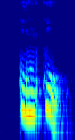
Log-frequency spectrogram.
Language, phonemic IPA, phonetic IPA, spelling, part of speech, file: Marathi, /kuŋ.ku/, [kuŋ.kuː], कुंकू, noun, LL-Q1571 (mar)-कुंकू.wav
- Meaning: kumkum (red powder traditionally worn on the forehead by married Hindu women whose husbands are living, but now worn by any woman)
